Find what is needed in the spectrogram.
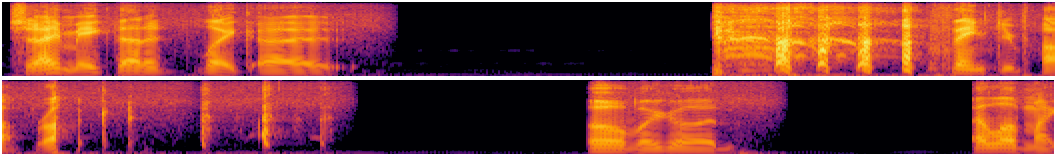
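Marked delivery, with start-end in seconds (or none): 3.5-4.7 loud high-pitched cackling laugh. Real, not acted. Streamer cracking up at chat, loud laugh.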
